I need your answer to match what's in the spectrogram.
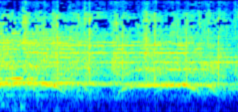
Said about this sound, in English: God will bless my life. God will favor your life. Come on, somebody. Clap if you're ready for that blessing.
